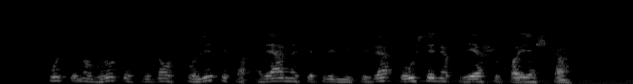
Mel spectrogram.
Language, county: Lithuanian, Panevėžys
